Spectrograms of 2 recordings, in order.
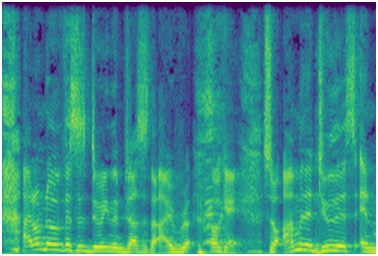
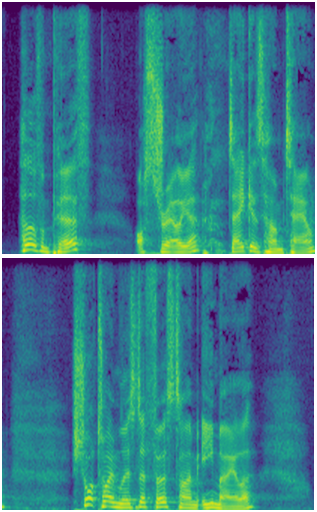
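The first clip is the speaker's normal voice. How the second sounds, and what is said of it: Put-on Australian accent. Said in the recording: “Steve does a phenomenal Australian accent. ... my best Australian accent. I don't think I do a good one.”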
